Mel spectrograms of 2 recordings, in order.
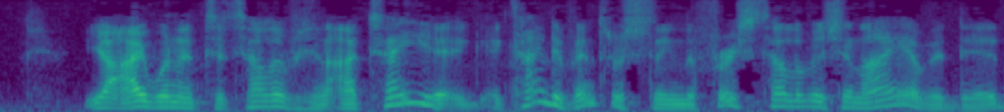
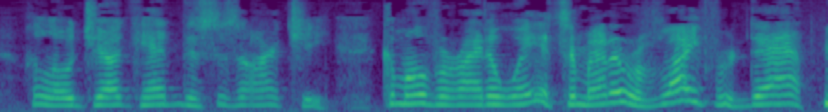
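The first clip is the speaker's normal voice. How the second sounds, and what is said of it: Performs a radio character's voice. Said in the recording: “still do an Archie impression now? ... I have a cold”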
